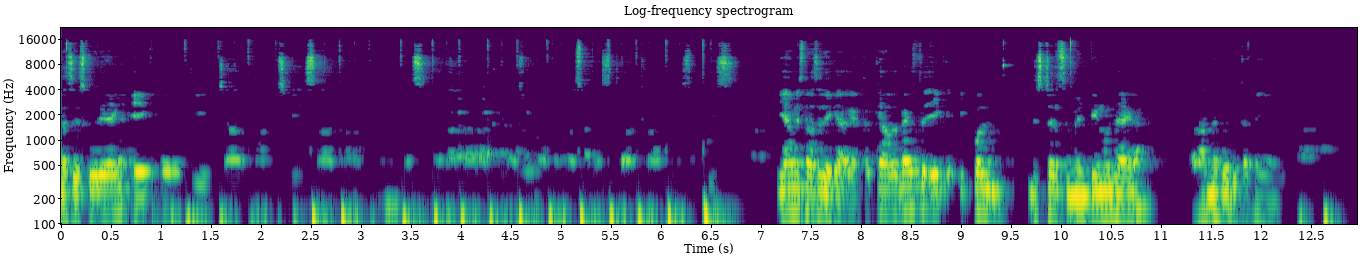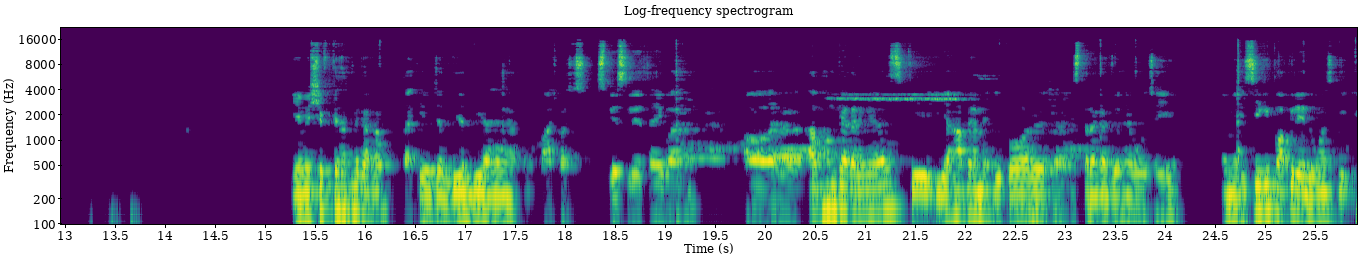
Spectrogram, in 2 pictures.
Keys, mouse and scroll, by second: 9.4-10.1 drag.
